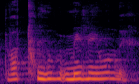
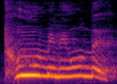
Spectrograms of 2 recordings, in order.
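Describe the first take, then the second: First: Soft, held-back delivery; hushed reveal. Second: Loud, raised, ringing repeat; emphatic repeat. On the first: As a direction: let the figure out quietly. Reveals figure quietly, then repeats. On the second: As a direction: hit TO hard and high, sustain millioner. Repeats the figure for impact. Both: Real, not acted.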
